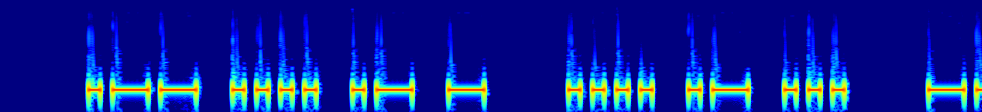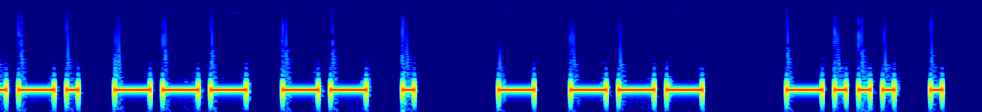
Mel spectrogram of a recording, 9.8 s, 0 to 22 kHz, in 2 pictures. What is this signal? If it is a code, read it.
Morse code, heard as a keyed tone, about 20 wpm, 700 Hz. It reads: WHAT HAS COME TO BE
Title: Sets of 8 Words - 20wpm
